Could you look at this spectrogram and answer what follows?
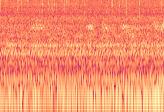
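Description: A stream of water from the tap of a wood-fired water heater splashing steadily onto concrete, with a few faint high chirps over it.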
